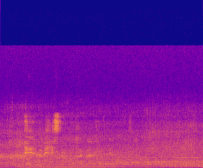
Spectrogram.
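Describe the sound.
A helicopter drones loudly and steadily, its low engine hum and broad rotor roar holding constant throughout, with muffled voices faintly mixed underneath.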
